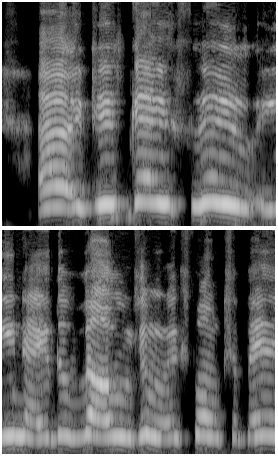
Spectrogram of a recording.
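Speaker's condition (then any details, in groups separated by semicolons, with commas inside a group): Cerebral palsy; affects speech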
